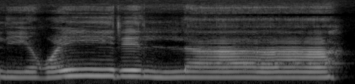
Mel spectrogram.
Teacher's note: لغیر اللہ 4 counts کا stretch stop پر. اور لفظ جلالہ لائٹ ادا ہوگا کیونکہ اس سے پہلے زیر آ رہی ہے.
